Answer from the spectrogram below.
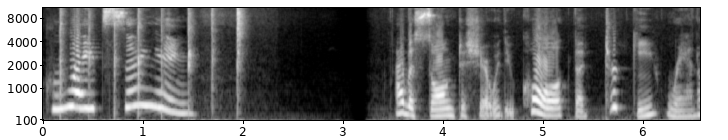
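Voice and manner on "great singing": praise. Acted. Praising children after song.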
